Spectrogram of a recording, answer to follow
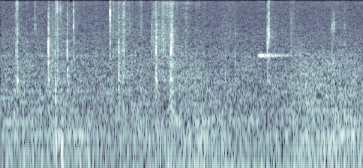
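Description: Faint light clicks and taps from an action figure being handled and stood up on a diorama base, over a low steady hum.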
